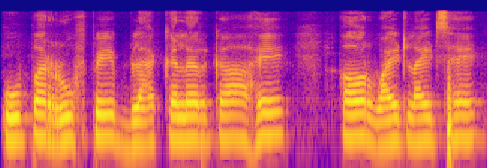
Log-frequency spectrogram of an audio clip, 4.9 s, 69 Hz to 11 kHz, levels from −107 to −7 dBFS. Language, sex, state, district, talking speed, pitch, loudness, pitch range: Hindi, male, Telangana, Hyderabad, 135 wpm, 165 Hz, -16 LUFS, 160-175 Hz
